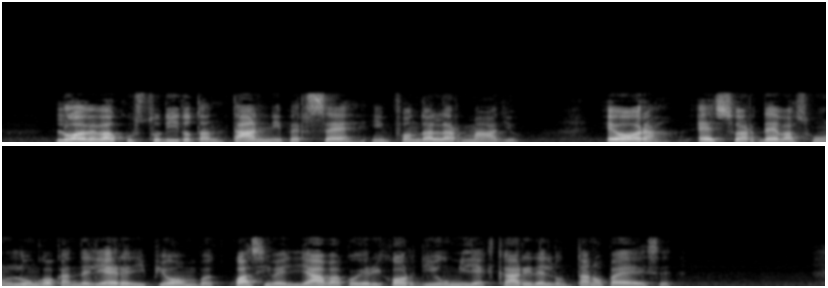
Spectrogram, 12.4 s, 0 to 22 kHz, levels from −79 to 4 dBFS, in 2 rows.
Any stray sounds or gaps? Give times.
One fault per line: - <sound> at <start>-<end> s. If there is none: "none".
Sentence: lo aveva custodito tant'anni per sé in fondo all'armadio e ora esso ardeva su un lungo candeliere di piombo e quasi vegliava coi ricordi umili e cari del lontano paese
none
